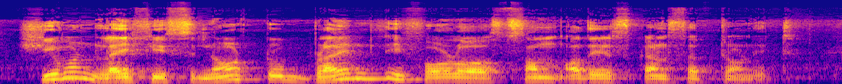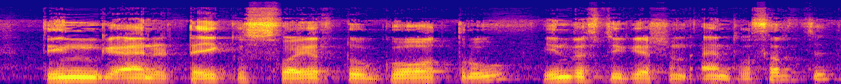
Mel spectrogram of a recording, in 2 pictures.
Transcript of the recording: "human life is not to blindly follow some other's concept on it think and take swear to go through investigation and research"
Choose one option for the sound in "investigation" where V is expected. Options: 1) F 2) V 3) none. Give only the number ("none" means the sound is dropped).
2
